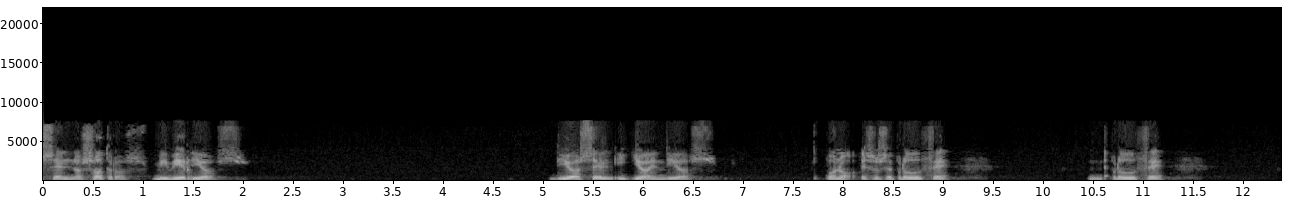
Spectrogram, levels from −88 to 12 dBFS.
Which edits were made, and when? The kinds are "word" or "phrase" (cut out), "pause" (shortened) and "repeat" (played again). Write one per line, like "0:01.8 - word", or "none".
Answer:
0:01.5 - phrase
0:05.7 - word
0:10.7 - repeat

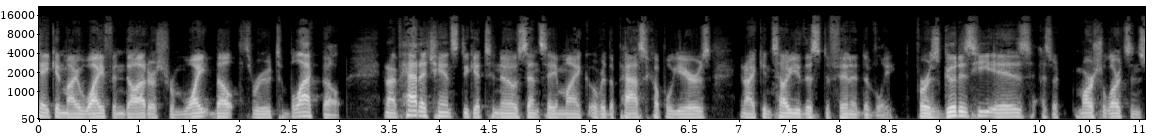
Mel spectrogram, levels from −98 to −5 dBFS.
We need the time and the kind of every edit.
0:08.7 - pause

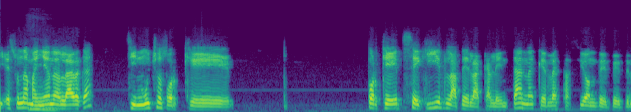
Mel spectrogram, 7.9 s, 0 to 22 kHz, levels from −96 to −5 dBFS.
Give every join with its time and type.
0:02.1 - word
0:05.0 - word
0:05.7 - word

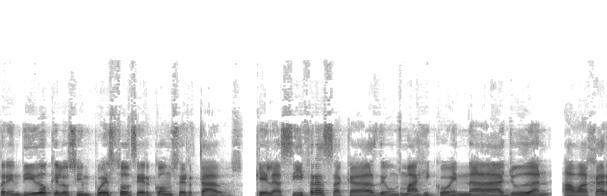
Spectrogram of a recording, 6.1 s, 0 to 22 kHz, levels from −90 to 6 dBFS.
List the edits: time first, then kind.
0:01.3 - word
0:04.0 - word

